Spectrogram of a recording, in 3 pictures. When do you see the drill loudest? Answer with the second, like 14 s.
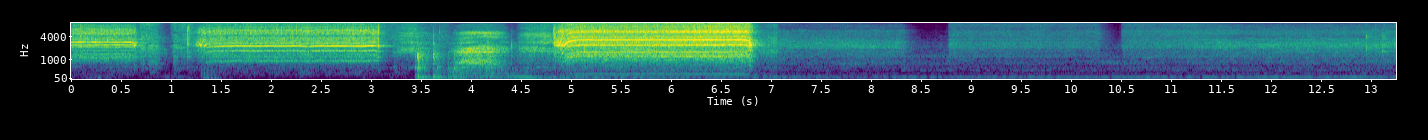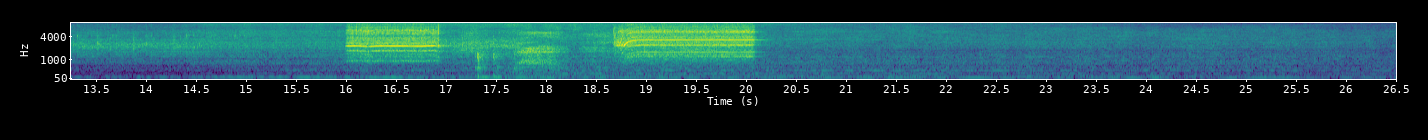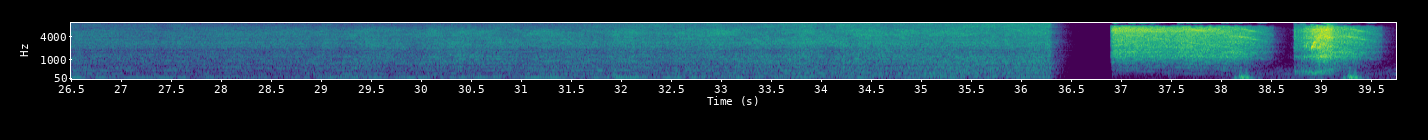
6 s.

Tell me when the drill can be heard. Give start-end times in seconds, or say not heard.
0.0-7.0, 15.9-20.1, 36.9-39.6.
